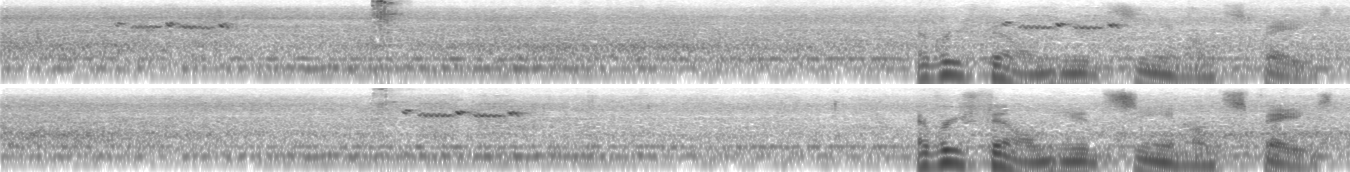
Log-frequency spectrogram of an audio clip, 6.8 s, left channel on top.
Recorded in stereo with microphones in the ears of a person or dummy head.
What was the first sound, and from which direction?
Keys jangling, 75° left (ahead or behind).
